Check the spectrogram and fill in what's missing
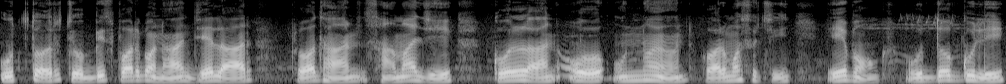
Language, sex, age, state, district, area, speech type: Bengali, male, 18-30, West Bengal, North 24 Parganas, rural, spontaneous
